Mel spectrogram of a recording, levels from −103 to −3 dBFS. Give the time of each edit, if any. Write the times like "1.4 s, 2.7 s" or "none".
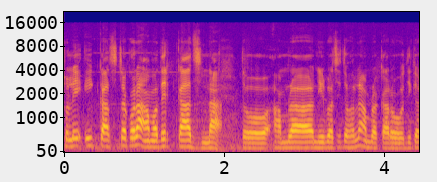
2.0 s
